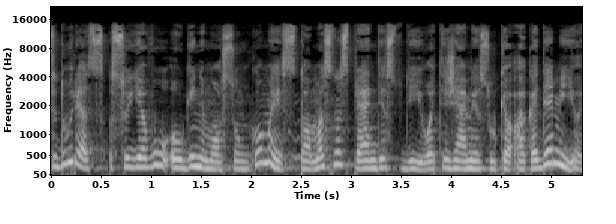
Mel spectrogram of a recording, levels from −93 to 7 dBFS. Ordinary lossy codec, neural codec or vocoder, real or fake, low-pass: MP3, 64 kbps; vocoder, 44.1 kHz, 128 mel bands every 512 samples, BigVGAN v2; fake; 14.4 kHz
